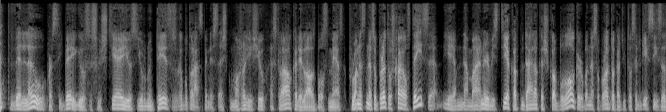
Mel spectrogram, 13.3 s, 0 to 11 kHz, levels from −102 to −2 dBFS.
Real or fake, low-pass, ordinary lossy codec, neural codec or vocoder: fake; 9.9 kHz; MP3, 48 kbps; codec, 16 kHz in and 24 kHz out, 0.4 kbps, LongCat-Audio-Codec, fine tuned four codebook decoder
